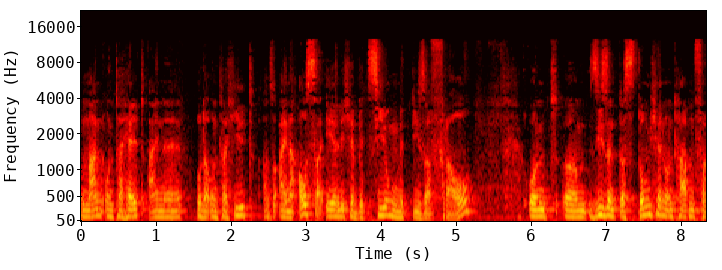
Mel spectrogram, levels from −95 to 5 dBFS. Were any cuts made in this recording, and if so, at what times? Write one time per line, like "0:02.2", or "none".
none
